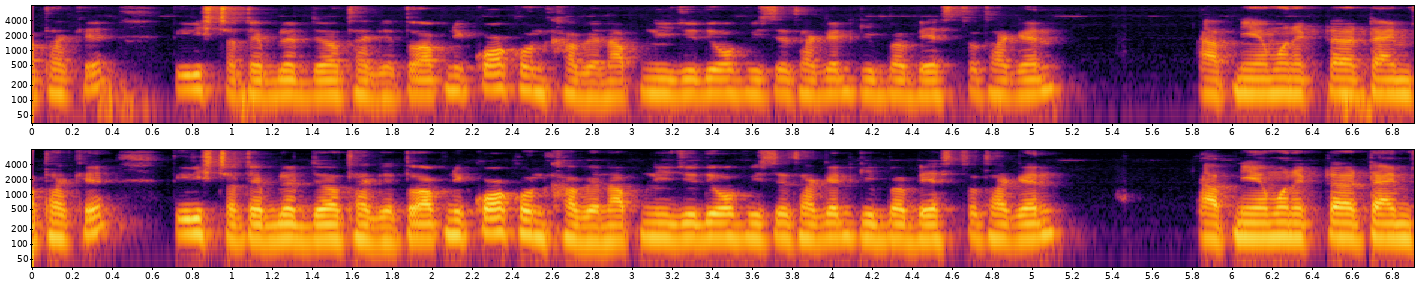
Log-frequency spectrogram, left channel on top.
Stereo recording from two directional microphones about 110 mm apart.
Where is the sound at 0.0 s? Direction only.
40° right (ahead or behind).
